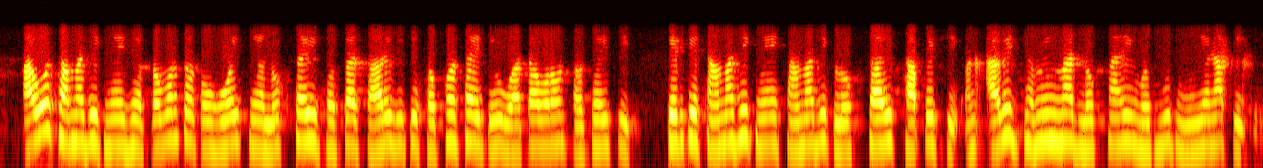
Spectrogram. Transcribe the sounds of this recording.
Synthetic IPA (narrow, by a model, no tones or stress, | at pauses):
aʋosamad͡ʒiknəjd͡ʒjãpɾəʋəɾt̪ət̪oɦojt̪jãloksaɦisəɾkaɾsaɾiɾit̪esəpʰəɭt̪ʰajt̪eũʋat̪aʋɾəɳsəɾd͡ʒajt͡ʃʰe | keɽkesamad͡ʒiknəjsamad͡ʒikloksaɦit̪ʰapet͡ʃʰeʔəneʔaʋid͡ʒəminmãd͡ʒ̪loksaɦiməd͡ʒbut̪muljənakʰit͡ʃʰe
